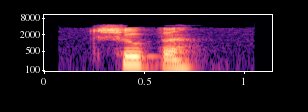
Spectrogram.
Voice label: "schuppe", alsace; peche

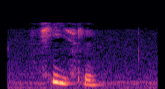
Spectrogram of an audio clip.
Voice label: "hisele", alsace

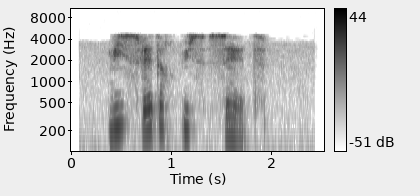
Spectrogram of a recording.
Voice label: "wetter", alsace; meteo

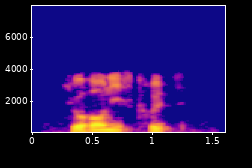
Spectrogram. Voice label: "johanniskrut", alsace

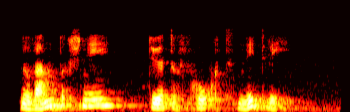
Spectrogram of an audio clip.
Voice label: "novemberschnee", alsace; meteo

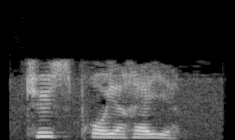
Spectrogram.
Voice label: "husbrojerej", Alsace

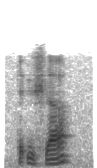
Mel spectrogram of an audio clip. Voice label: "usschlaa", alsace

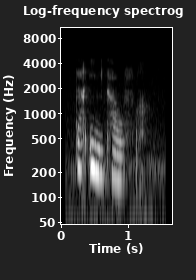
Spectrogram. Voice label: "inkaufer", alsace

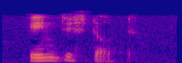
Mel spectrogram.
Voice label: "indrstadt", alsace

